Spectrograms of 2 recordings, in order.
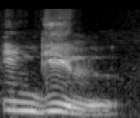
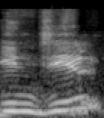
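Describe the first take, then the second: First: The middle consonant is a hard g sound. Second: The middle consonant is a soft j sound. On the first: This is how it is said in Egypt. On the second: This is how it is said in Saudi Arabia.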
